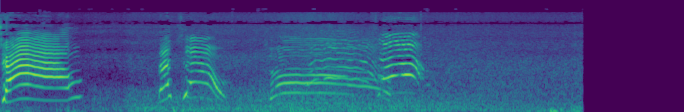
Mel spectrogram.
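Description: Waves wash onto the shore.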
